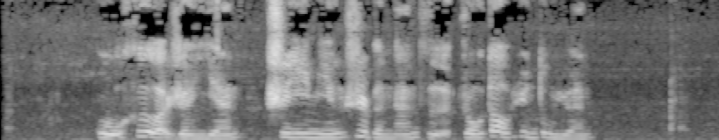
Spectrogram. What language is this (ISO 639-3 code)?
zho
